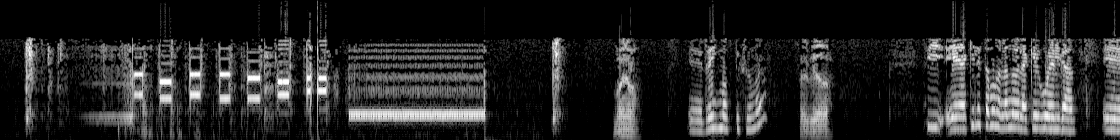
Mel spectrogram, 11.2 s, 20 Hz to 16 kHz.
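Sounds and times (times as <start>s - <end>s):
touch-tone beeps of a telephone number being dialed: 1.2s - 4.9s
speech: 6.2s - 8.4s, 9.4s - 11.1s.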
